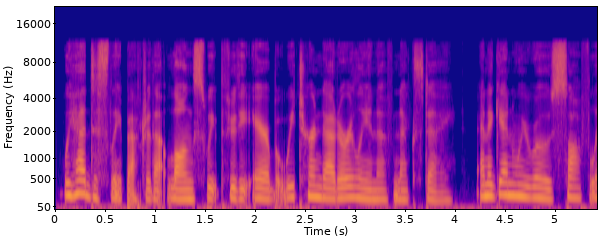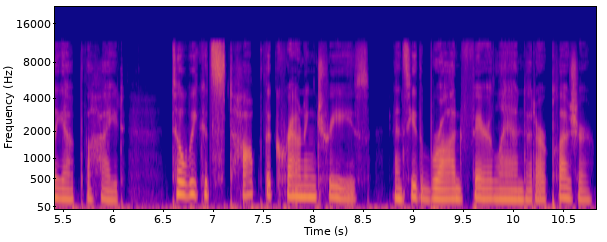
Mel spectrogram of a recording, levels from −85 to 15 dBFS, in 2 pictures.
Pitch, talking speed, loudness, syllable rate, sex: 165 Hz, 240 wpm, -22 LUFS, 5.3 syllables/s, female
